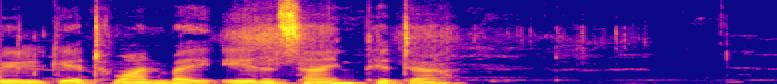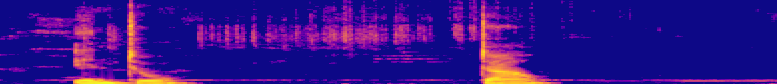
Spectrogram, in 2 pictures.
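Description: A young woman speaks calmly, explaining as she goes.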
